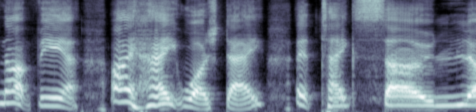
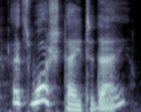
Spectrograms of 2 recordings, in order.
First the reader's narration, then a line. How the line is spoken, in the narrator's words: replied Mama sweetly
